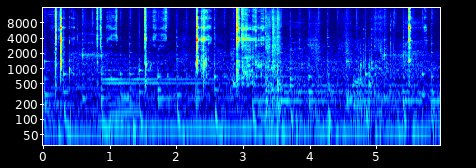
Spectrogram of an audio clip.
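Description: A knife and spoon work butter into a baking dish for baked hash browns, giving faint scraping with a few sharp metallic clinks against the dish, quiet and close, over steady low background hum.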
